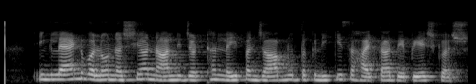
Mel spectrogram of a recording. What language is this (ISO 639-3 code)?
pan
